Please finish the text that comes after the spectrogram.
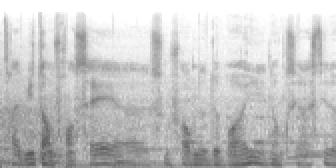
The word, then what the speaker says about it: de Broglie: Affaire de Breuil. Ça s'écrit de Broglie. C'est des noms de fauchetons, ça s'écrit pas comme ça se prononce.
